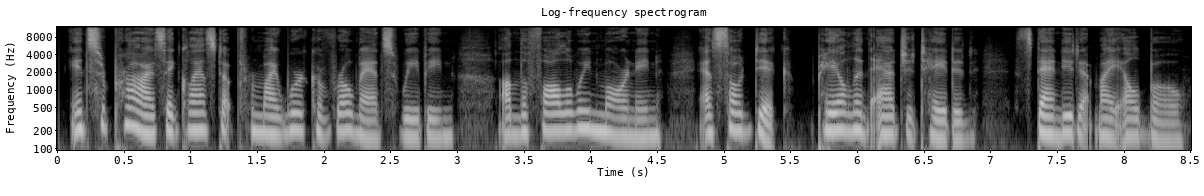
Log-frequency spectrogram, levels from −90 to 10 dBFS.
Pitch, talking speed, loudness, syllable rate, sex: 175 Hz, 175 wpm, -22 LUFS, 5.3 syllables/s, female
